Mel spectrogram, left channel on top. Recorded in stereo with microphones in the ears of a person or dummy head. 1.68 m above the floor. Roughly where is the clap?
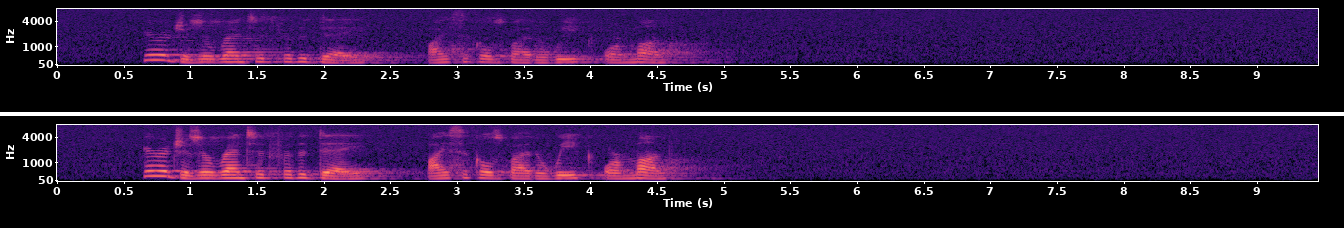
No clap in this recording.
